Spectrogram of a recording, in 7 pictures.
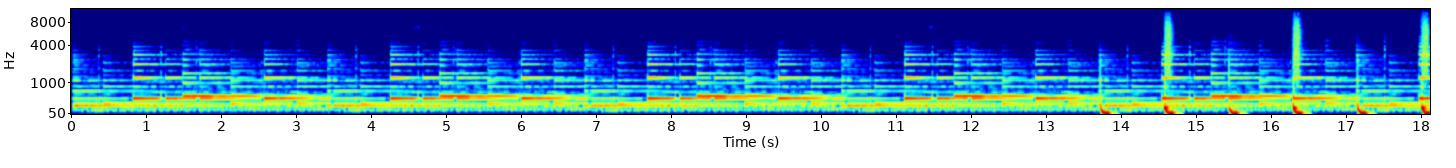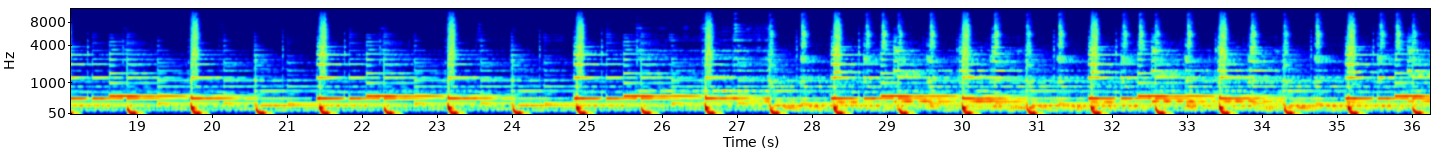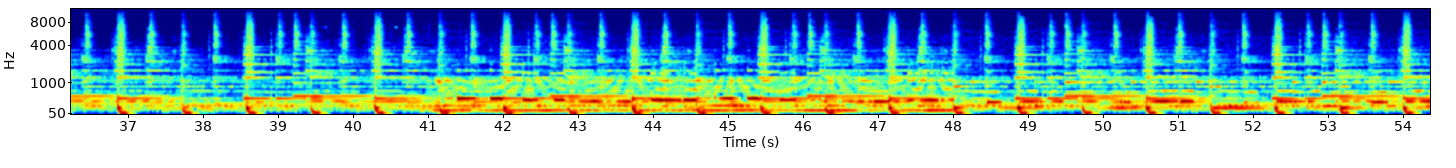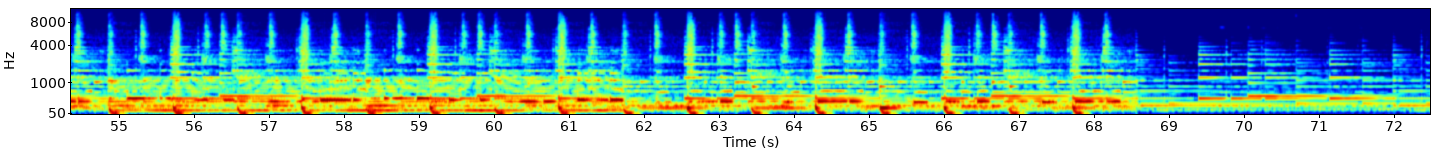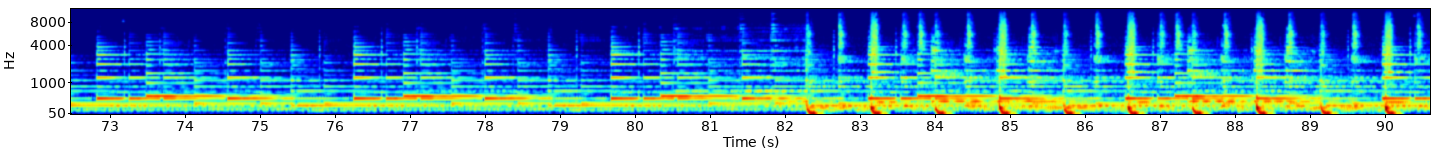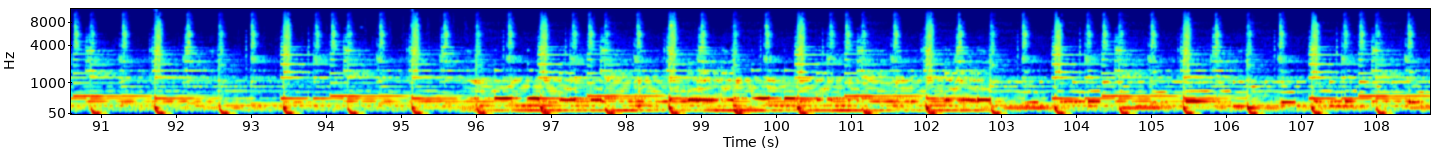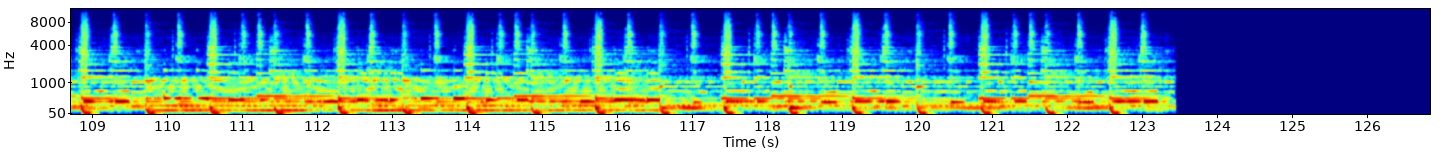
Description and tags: Warm Guitar Song
A song I made with my Stratocaster guitar and computer. It's a little wonky, but the essence is there.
